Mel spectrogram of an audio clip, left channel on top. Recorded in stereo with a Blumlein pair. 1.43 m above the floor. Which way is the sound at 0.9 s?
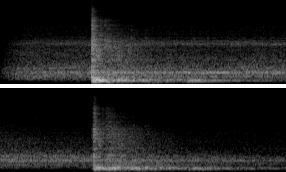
45° left.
